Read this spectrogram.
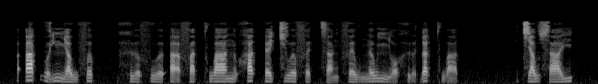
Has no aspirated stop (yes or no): yes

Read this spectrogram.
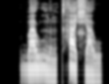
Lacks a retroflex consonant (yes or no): yes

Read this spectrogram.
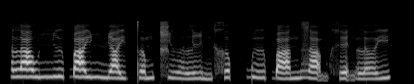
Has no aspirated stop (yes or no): yes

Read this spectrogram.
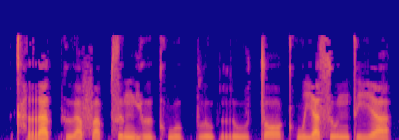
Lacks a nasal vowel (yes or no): yes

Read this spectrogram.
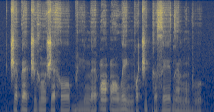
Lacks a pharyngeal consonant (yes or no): yes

